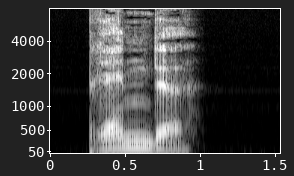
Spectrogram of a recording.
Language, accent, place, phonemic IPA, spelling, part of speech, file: German, Germany, Berlin, /ˈbʁɛndə/, Brände, noun, De-Brände.ogg
- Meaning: nominative/accusative/genitive plural of Brand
